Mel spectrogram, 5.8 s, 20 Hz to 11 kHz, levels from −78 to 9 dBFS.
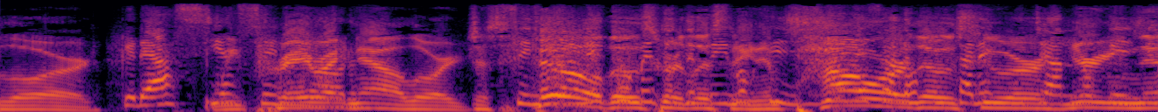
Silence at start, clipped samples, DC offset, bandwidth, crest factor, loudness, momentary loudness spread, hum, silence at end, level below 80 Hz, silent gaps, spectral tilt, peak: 0 s; under 0.1%; under 0.1%; 10 kHz; 12 dB; -20 LUFS; 7 LU; none; 0 s; -42 dBFS; none; -4 dB/octave; -8 dBFS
